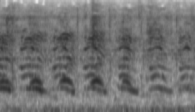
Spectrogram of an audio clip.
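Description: A voice calling out in short, evenly spaced rising-and-falling syllables, about three a second, over low outdoor background noise.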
